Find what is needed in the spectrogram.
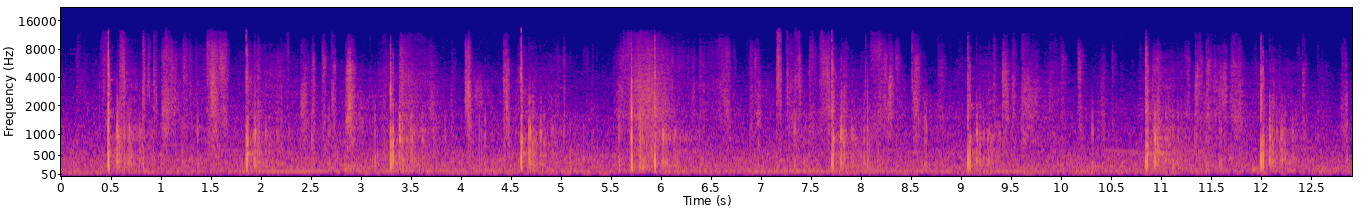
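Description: Tennis rally on a clay court: racket strings striking the ball about every one and a half seconds, each hit a sharp pop, with softer ticks in between.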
